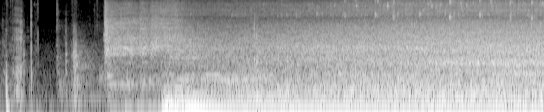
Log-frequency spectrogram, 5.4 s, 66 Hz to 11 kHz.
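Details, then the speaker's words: 2002 Nissan Frontier V6 started at idle after overheating; owner suspects water pump problems. Exhaust tone is uneven and slightly stumbling: a light misfire at idle. "It's actually not running too bad. It's misfiring a bit, but here's the exhaust tone. You can hear it sounds a little off."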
